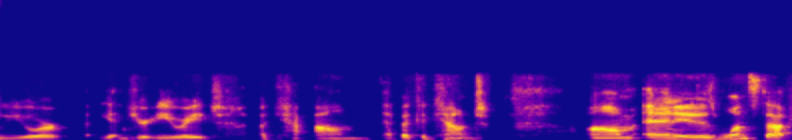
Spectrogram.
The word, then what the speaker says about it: EPC: EPIC is how that's pronounced. EPC is actually pronounced EPIC.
